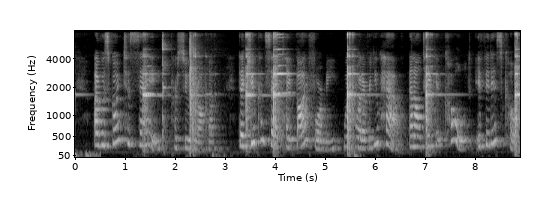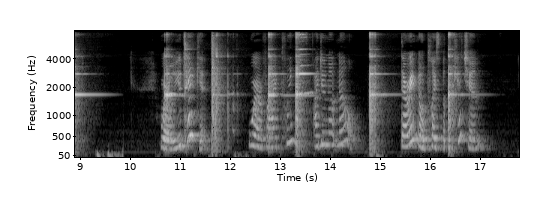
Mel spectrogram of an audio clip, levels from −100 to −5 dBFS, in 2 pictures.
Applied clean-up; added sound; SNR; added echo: none; Chink, clink; -4 dB; reverberation time 0.5 s.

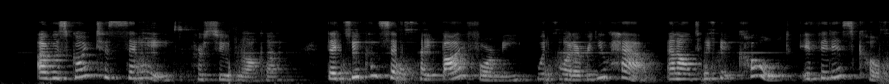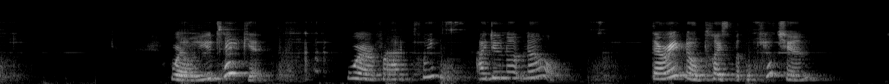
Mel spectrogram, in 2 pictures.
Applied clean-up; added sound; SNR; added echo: neural separator model SepFormer DNS4.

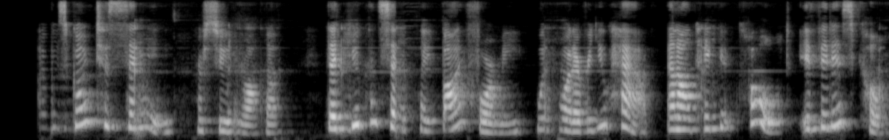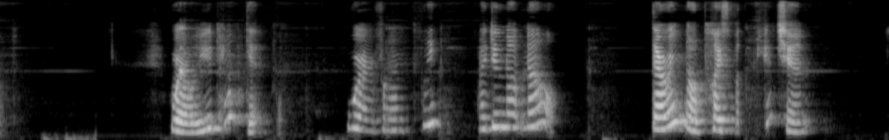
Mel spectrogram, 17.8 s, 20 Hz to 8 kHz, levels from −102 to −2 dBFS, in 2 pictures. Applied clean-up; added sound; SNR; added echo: neural mask model DeepFilterNet 3.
